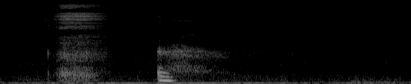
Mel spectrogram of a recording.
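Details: Person at home feeling very sneezy on the fall equinox: a brief intake, then a sharp, explosive single sneeze over low room rumble.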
